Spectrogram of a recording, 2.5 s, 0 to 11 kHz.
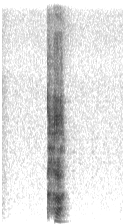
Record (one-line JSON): {"cough_length": "2.5 s", "cough_amplitude": 5261, "cough_signal_mean_std_ratio": 0.24, "survey_phase": "beta (2021-08-13 to 2022-03-07)", "age": "45-64", "gender": "Male", "wearing_mask": "No", "symptom_none": true, "smoker_status": "Current smoker (11 or more cigarettes per day)", "respiratory_condition_asthma": false, "respiratory_condition_other": false, "recruitment_source": "REACT", "submission_delay": "1 day", "covid_test_result": "Negative", "covid_test_method": "RT-qPCR", "influenza_a_test_result": "Negative", "influenza_b_test_result": "Negative"}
